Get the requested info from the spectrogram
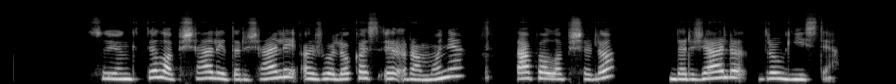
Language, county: Lithuanian, Alytus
